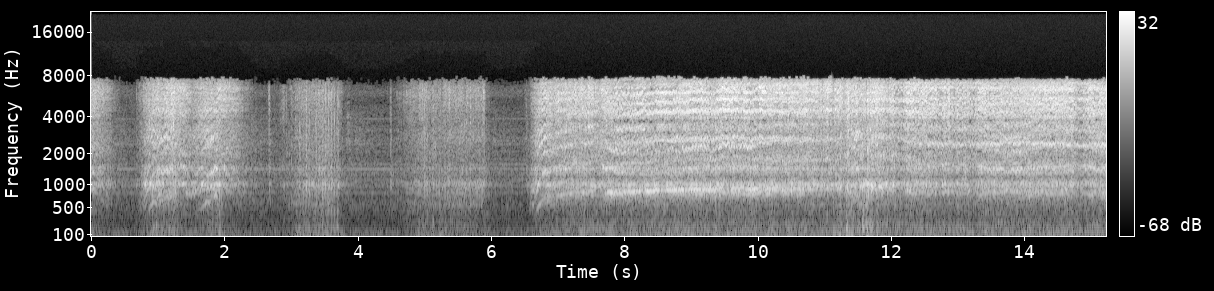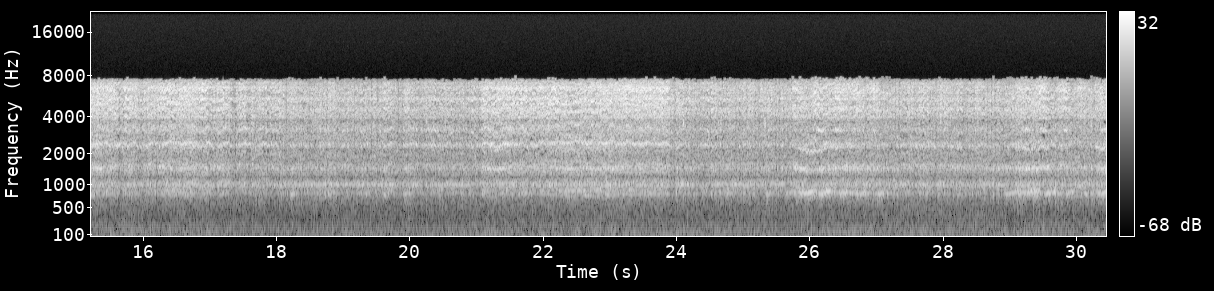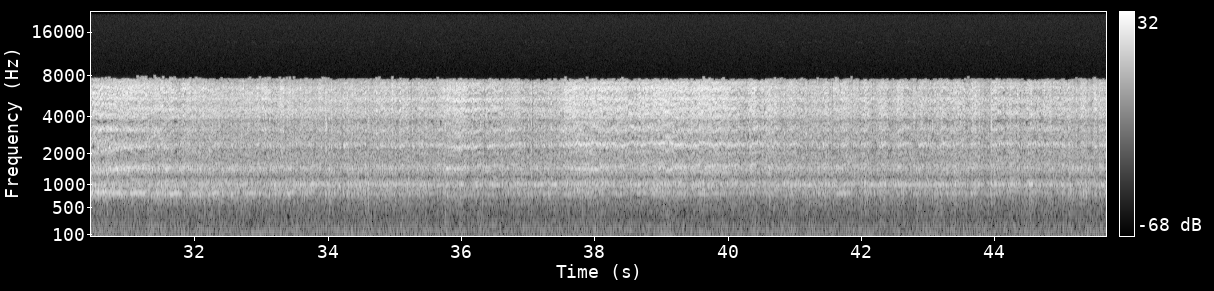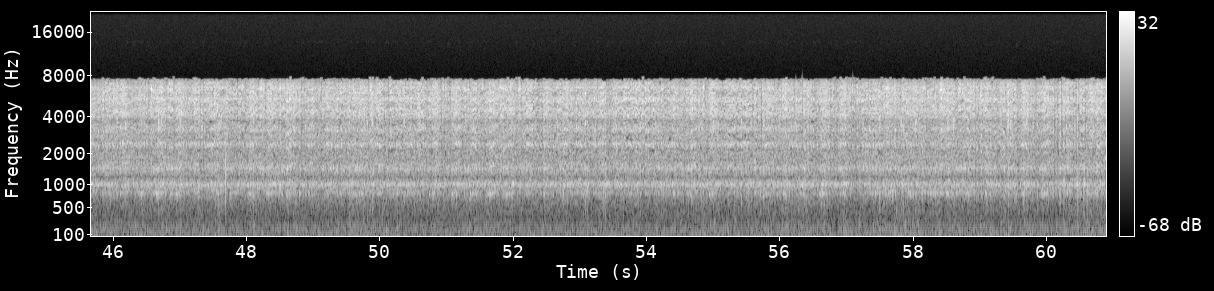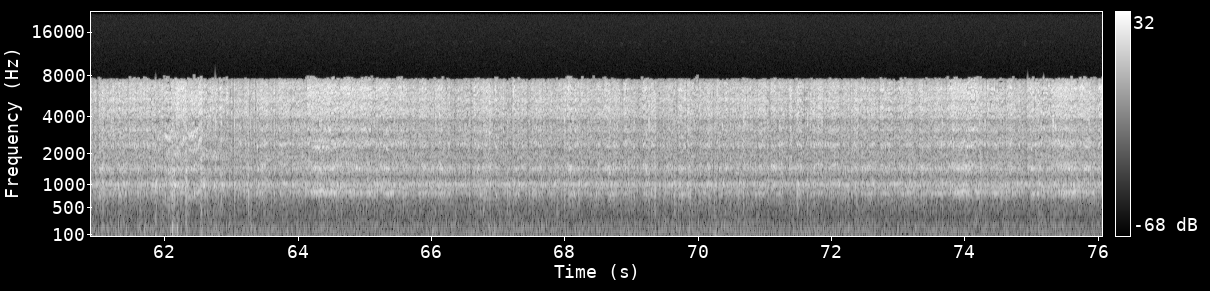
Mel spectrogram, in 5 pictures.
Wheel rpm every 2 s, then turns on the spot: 80, 20, 20, 130, 210, 230, 220, 210, 210, 210, 210, 210, 210, 210, 210, 210, 210, 210, 210, 210, 210, 210, 220, 210, 220, 210, 210, 220, 220, 210, 210, 210, 210, 210, 220, 210, 210, 220.
4-6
